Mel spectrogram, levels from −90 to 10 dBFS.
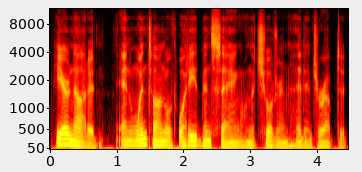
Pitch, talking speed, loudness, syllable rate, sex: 105 Hz, 215 wpm, -17 LUFS, 5.3 syllables/s, male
